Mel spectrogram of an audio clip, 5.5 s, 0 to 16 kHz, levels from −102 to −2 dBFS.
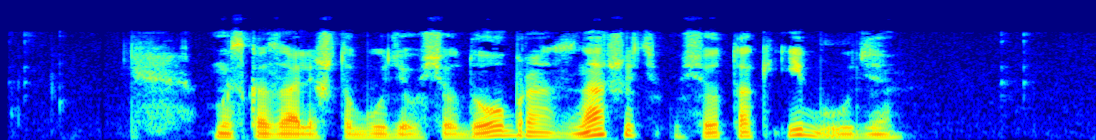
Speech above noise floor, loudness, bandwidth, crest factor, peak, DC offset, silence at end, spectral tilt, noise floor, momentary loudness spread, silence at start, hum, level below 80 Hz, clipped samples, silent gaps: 43 dB; -31 LUFS; 7.2 kHz; 22 dB; -10 dBFS; under 0.1%; 0.95 s; -6 dB/octave; -73 dBFS; 17 LU; 0.65 s; none; -50 dBFS; under 0.1%; none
